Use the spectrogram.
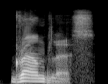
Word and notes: Groundless: British English

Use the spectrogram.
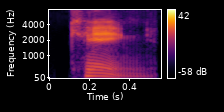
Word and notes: king: American English

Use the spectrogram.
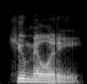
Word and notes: humility: American English

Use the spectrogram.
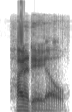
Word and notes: hightail: American English

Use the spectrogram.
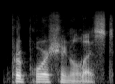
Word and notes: proportionalist: American English

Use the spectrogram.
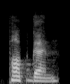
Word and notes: popgun: Indian

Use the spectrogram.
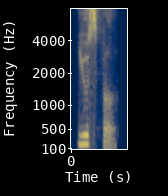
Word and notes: useful: Indian

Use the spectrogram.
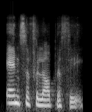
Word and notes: encephalopathy: Indian

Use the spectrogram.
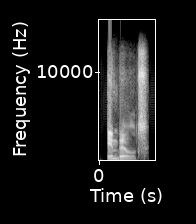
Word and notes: inbuilt: British English

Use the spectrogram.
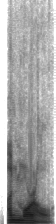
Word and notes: unmoral: American English

